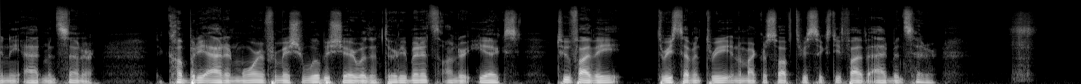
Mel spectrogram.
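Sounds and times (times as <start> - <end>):
speech: 0.1 - 10.4
person sneezing: 10.1 - 10.4.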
